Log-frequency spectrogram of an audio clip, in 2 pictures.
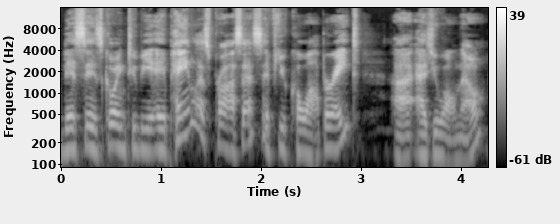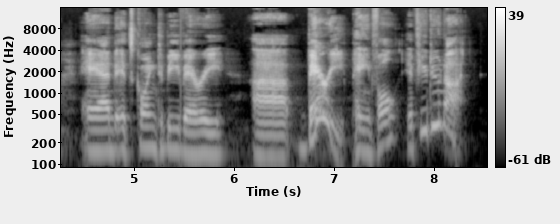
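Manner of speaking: high, officious, hunched humanoid rat-creature voice. A young Mushin rat creature on official business addresses the group, in a humanoid rat creature voice. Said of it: "A Mushin is about a 4 foot tall humanoid rat creature. They very much look like rats. They're hunched over and they're not pleasing on the eyes. But this Mushin looks a bit younger than the other ones".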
